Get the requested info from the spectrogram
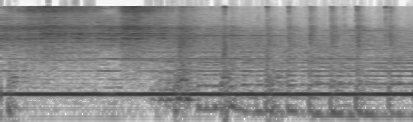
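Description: Live rock band on electric guitar, bass guitar and drum kit: a long note is held throughout, and the drums come in with hits and fills about halfway through.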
